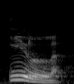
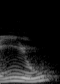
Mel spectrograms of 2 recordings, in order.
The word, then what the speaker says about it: il: dav a consonante então atenção a pronuncia he Il não é eu ouço muito aluno diendo não é iu como se fosse um U é l o l no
